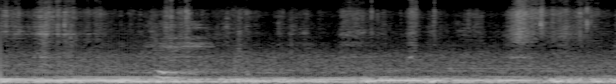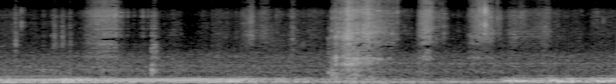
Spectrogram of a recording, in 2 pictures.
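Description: Gloved hands working gritty potting soil and fine decomposed-granite grit into a clay planter: intermittent short scrapes and crackles, the loudest near the end, over a steady low rumble.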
